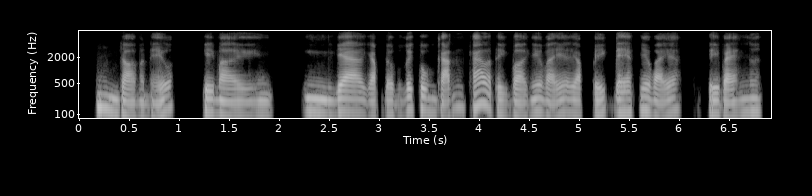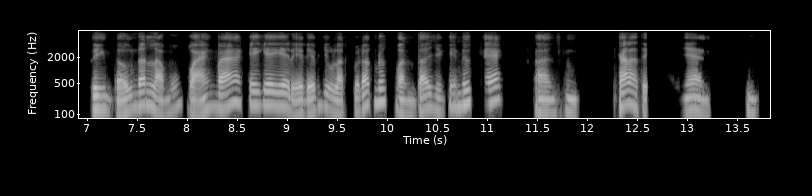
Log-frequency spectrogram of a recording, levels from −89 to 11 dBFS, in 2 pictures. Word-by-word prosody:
Ừm, 140 Hz, -6 st, 0 dB
rồi, 95 Hz, -3 st, +2 dB
mình 90 Hz, -1 st, -7 dB
hiểu, 95 Hz, +10 st, -1 dB, 0.3 s
khi 115 Hz, -1 st, +2 dB
mà, 100 Hz, -2 st, +2 dB
ừm, 95 Hz, +1 st, -4 dB, 0.3 s
ừm, 110 Hz, -3 st, 0 dB
ra 110 Hz, -1 st, +5 dB
gặp 95 Hz, -2 st, -1 dB
được 100 Hz, -1 st, -1 dB
một 90 Hz, -, -14 dB
cái 125 Hz, -, +2 dB
khung 125 Hz, -4 st, 0 dB
cảnh 140 Hz, +6 st, +1 dB
khá 175 Hz, -, +3 dB
là 175 Hz, -, +1 dB
tuyệt 100 Hz, -2 st, -3 dB
vời 95 Hz, -1 st, +2 dB
như 115 Hz, +1 st, -1 dB
vậy 95 Hz, +1 st, 0 dB
á, 110 Hz, -, -2 dB
gặp 100 Hz, -2 st, 0 dB
biển 100 Hz, +4 st, 0 dB
đẹp 110 Hz, 0 st, +1 dB
như 125 Hz, -2 st, 0 dB
vậy 95 Hz, -1 st, +2 dB
á 120 Hz, +3 st, -2 dB, 0.3 s
thì 100 Hz, -, +2 dB
bạn, 95 Hz, +3 st, +1 dB
a, 115 Hz, -, -2 dB, 0.2 s
liên 130 Hz, -2 st, +2 dB
tưởng 105 Hz, +7 st, +1 dB
đến 160 Hz, +1 st, +4 dB
là 140 Hz, -8 st, +3 dB
muốn 130 Hz, +10 st, -9 dB
quảng 110 Hz, +7 st, +1 dB
bá 150 Hz, +7 st, +4 dB
cái 165 Hz, 0 st, +1 dB
cái 155 Hz, -3 st, +3 dB
địa 100 Hz, +2 st, +2 dB
điểm 110 Hz, +2 st, +1 dB
du 140 Hz, -, -1 dB
lịch 100 Hz, -3 st, +2 dB
của 115 Hz, -, -2 dB
đất 165 Hz, -, +3 dB
nước 185 Hz, +1 st, +1 dB
mình 105 Hz, -5 st, 0 dB
tới 125 Hz, +6 st, +2 dB
những 120 Hz, -2 st, -6 dB
cái 150 Hz, +5 st, -4 dB
nước 165 Hz, +3 st, +2 dB
khác, 195 Hz, +5 st, +2 dB, 0.3 s
ờ, 110 Hz, -, +2 dB
ừm 110 Hz, 0 st, -1 dB
hừm, 110 Hz, -2 st, -2 dB, 0.4 s
khá -, -, +7 dB
là -, -, +3 dB
tuyệt -, -, -3 dB, 0.3 s
nha. 125 Hz, +1 st, +1 dB, 0.5 s
Ừm. 110 Hz, -, -6 dB
110 Hz, 265 wpm, -24 LUFS, 100-135 Hz, 0.5 s, khá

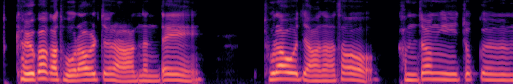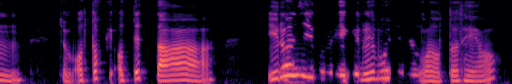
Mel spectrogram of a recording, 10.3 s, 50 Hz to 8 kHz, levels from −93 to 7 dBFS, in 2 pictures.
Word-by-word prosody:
결과가 220 Hz, 0 st, +7 dB
돌아올 205 Hz, +1 st, +3 dB
줄 210 Hz, -1 st, -1 dB
알았는데 180 Hz, +3 st, -1 dB, 0.6 s
돌아오지 230 Hz, -1 st, +6 dB
않아서 180 Hz, +2 st, 0 dB, 0.2 s
감정이 215 Hz, 0 st, -1 dB
쪼끔 200 Hz, -3 st, -4 dB, 0.4 s
좀 -, -, -11 dB
어떻게 250 Hz, +7 st, -7 dB
어땠다." 195 Hz, -3 st, -1 dB, 0.6 s
이런 350 Hz, +11 st, +1 dB
식으로 350 Hz, +6 st, -5 dB
얘기를 215 Hz, -, -3 dB
해 -, -, -1 dB
보시는 385 Hz, -, -9 dB
건 170 Hz, -1 st, -4 dB
어떠세요? 175 Hz, -, -7 dB
205 Hz, 275 characters per minute, -23 LUFS, 185-230 Hz, 0.6 s, 결과가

